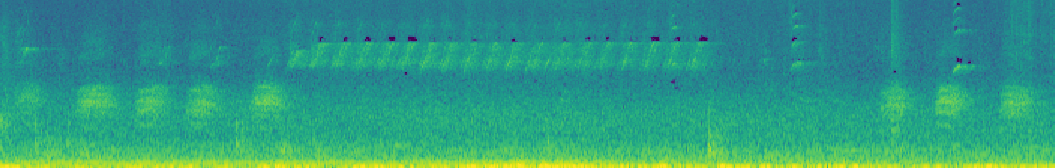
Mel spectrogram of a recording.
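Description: Wild birds calling: a string of five short, harsh calls near the start and three more near the end. Between them, a rapid, even run of high notes lasts about five seconds. A faint steady low hum sits beneath the first half.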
